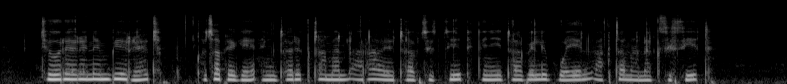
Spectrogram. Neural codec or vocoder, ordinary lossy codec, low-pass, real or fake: codec, 44.1 kHz, 7.8 kbps, Pupu-Codec; none; 10.8 kHz; fake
